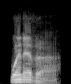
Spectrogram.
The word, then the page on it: whenever: British English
